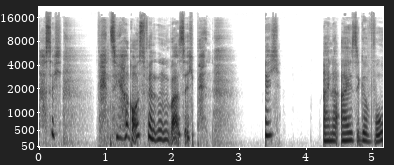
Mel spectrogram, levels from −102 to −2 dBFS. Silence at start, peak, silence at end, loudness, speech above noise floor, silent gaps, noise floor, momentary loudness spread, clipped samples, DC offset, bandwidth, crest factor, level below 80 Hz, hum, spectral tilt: 0 s; -2 dBFS; 0 s; -20 LUFS; 59 dB; none; -77 dBFS; 15 LU; under 0.1%; under 0.1%; 19 kHz; 18 dB; -56 dBFS; none; -4 dB/octave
